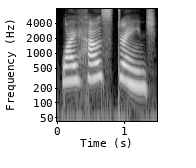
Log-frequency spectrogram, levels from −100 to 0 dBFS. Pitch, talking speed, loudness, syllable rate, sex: 275 Hz, 120 wpm, -15 LUFS, 3.0 syllables/s, female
